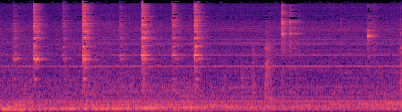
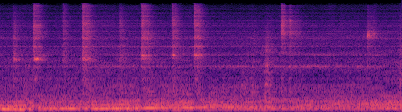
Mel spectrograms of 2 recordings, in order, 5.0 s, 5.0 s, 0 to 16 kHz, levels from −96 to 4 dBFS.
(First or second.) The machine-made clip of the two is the second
